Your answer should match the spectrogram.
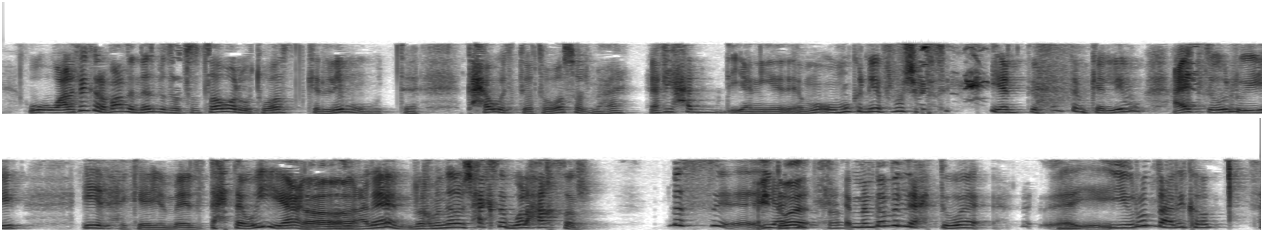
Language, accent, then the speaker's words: Arabic; Egypt; بس عندنا في مصر كده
